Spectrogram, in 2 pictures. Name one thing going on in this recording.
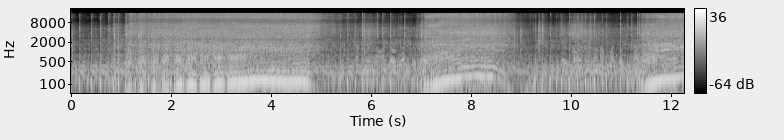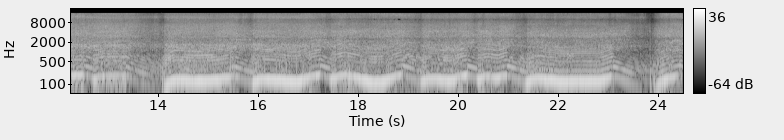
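A chainsaw engine revs up and down, cutting into a branch.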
